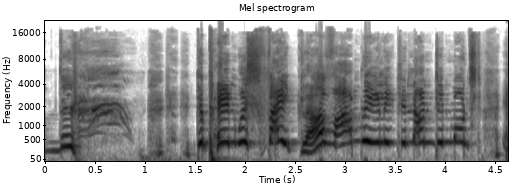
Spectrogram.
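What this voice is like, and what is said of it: High-pitched put-on Cockney accent. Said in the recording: “this is also the only British accent I can do. Everything else turns Australian ... I've been fighting the Australian accent ... this awful, high pitched Cockney accent”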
